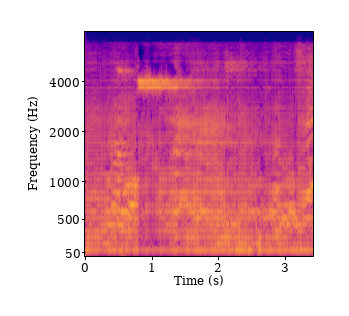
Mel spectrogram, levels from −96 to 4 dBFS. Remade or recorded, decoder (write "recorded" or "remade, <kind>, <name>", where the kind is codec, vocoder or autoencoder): remade, vocoder, BigVGAN v2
